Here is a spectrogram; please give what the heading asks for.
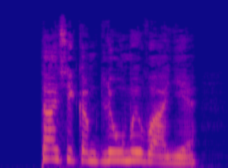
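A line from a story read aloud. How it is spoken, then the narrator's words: Sobbing girl. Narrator (Russian): всхлипнула моя дочь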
